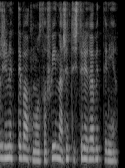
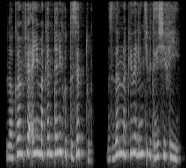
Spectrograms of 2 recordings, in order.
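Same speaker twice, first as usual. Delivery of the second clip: higher, animated pleading; emotive, raised-pitch insistence; earnest appeal; 6 semitones higher, 3 dB louder than usual. A narrator's reading. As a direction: make the case with pitch lifted. Earnest plea to the sister.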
